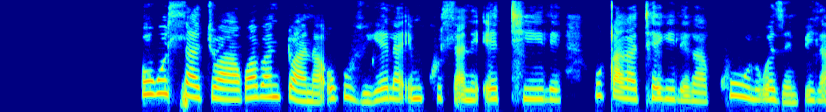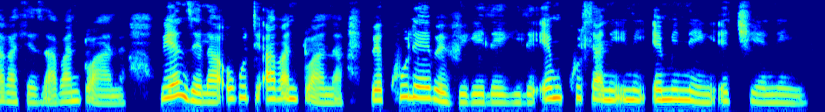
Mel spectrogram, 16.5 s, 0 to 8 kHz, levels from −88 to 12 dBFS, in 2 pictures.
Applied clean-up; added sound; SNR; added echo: none; none; none; none.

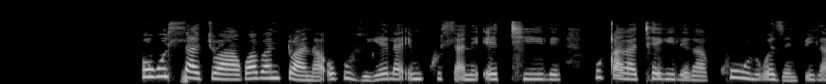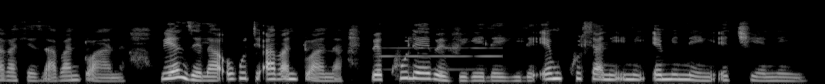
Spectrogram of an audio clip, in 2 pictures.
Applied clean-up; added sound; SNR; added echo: none; Organ; 19 dB; none.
